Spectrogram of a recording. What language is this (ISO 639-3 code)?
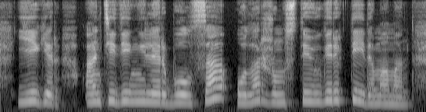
kaz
